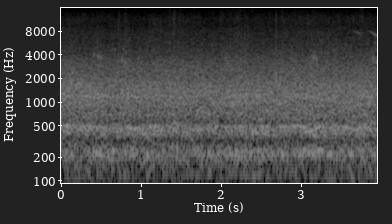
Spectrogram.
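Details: Swarms of honeybees working at a cozy hive in spring, heard as a thick unbroken buzzing drone with several low humming tones, steady throughout.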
